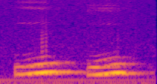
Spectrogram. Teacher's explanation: जैसे ऊ ऊ बोलेंगे हमारा ओष्ठ में कुछ परिवर्तन होगा, तो इसलिए ऊ ऊ ओष्ठ से होगा।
